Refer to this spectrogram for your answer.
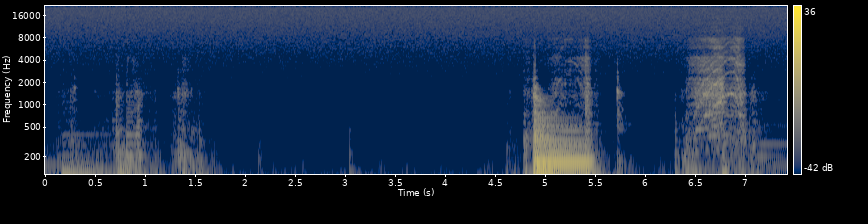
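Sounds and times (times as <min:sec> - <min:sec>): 
bass DI: 0:00.1 - 0:01.6, 0:04.7 - 0:07.2.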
